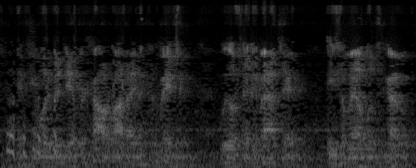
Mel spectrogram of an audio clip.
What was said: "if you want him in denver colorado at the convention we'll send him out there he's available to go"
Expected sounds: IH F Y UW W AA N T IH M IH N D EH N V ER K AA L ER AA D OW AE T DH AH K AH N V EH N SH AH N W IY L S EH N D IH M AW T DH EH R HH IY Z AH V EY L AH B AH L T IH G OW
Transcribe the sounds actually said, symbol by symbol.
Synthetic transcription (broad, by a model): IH F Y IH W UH T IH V IH N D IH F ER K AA L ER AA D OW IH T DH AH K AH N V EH SH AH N W IY L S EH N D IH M AW T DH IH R HH IY Z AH V EY L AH B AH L T IH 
